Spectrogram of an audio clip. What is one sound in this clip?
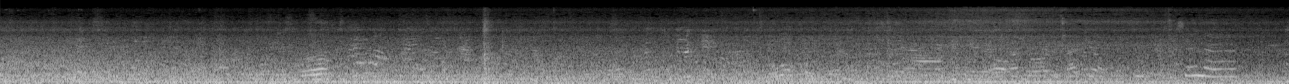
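Several adults chatter nearby.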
